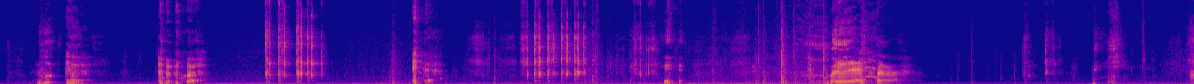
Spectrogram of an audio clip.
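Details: Young child deliberately fake coughing: a series of short voluntary coughs with a longer voiced sound near the end.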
